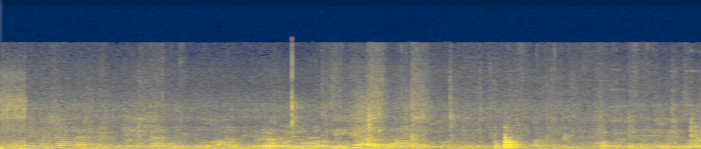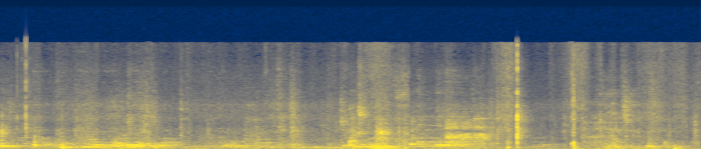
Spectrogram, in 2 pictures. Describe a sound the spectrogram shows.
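Pencils scratch on paper.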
